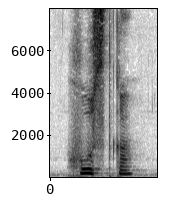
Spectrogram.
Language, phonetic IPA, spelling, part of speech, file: Ukrainian, [ˈxustkɐ], хустка, noun, Uk-хустка.ogg
- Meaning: shawl, neckpiece, kerchief, headscarf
